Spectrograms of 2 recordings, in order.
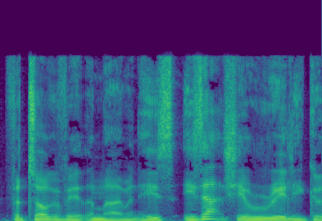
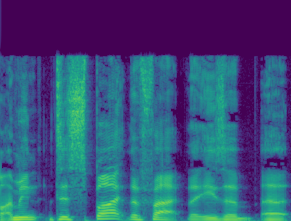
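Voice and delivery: ordinary talk

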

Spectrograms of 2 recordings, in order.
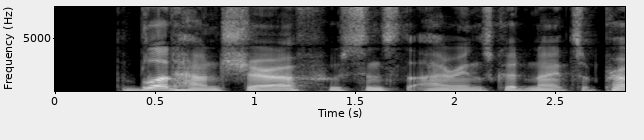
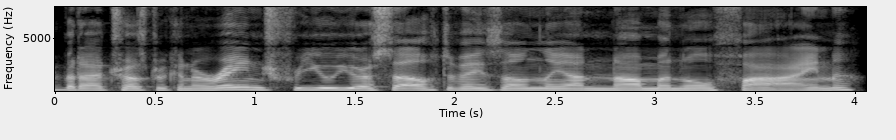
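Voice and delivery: higher-pitched, formal lawman voice; officious starling sheriff; 6 semitones higher than usual. Acted. Starling offering the captain leniency, officious. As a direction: lay out the deal officiously.

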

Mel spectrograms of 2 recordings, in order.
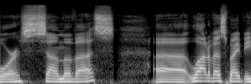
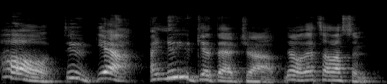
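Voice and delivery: excited phone chat; 10 semitones higher, 11 dB quieter than usual. Acted. Friendly phone call.

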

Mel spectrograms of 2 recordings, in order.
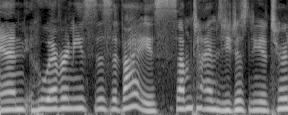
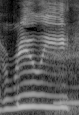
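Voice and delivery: ordinary talk

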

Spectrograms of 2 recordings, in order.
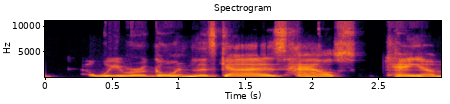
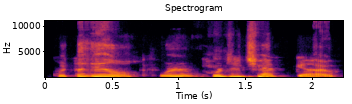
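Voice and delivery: higher-pitched, puzzled party guests; acted bafflement; 7 semitones higher than usual. Guests wondering where Jeff went, acted bafflement. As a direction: imitate guests baffled by a sudden exit.

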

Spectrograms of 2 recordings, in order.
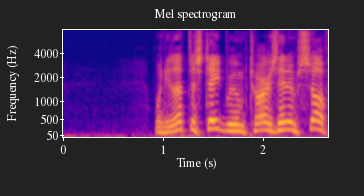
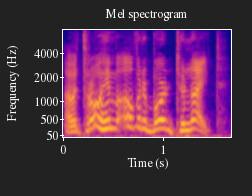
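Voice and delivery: raised, higher-pitched angry cry; fuming; 4 semitones higher, 4 dB louder than usual. A narrator's reading. Rokoff threatens revenge to his accomplice in the stateroom, fuming. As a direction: cry it out in a fume. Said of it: "he fumed and swore".

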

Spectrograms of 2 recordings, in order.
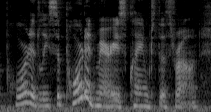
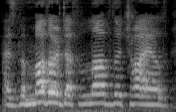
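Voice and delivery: big period-drama voice; 3 semitones higher, 11 dB louder than usual. Pretend. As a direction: declaim like a queen rallying her subjects. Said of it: "I'm gonna try to make a big voice like they do in period dramas".

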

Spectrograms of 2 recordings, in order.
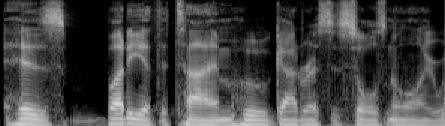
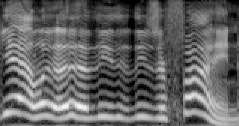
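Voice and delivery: very high, loud mock voice; high squirrely buddy brushing off the dad; 5 dB louder than usual. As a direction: squeak out the buddy's dismissive reassurance. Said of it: "he's like".

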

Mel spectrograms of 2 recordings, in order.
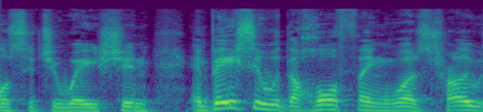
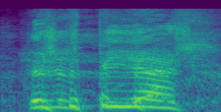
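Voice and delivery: high, strained protest; high-pitched heckle; yelling at the ref; 10 semitones higher, slower than usual. Retold or imitated. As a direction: call out the referee in a raised voice. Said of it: "he starts yelling at the head ref".

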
